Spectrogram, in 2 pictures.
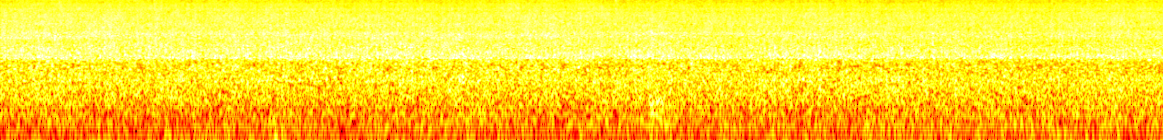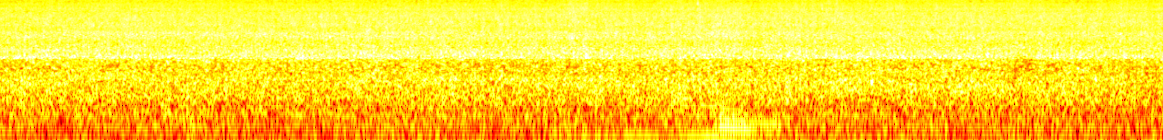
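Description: Heavy rain falling steadily, a dense, even hiss. A brief low rumble comes about three-quarters of the way through.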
